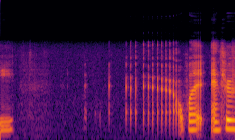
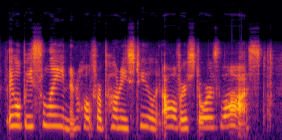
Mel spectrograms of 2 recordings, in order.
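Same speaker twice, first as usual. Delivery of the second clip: higher, understated lament; a touch of despairing complaint; mild moan; 4 semitones higher, 3 dB quieter than usual. A narrator's reading. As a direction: moan lightly over what will be lost. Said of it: "moaned the others".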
